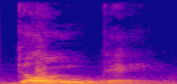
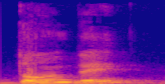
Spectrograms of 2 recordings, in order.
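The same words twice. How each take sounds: First: ¿Dónde? as a clear, falling model for repeating; ¿Dónde? said loud, falling at the end. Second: ¿Dónde? as a clear, rising question; ¿Dónde? said loud, rising at the end. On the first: Teacher to class repeating after him, loud falling model. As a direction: give ¿Dónde? crisply, dropping at the end. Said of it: "Please repeat after me". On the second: Teacher reviewing meanings, loud rising question. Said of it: "Take a look". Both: Shown as a demonstration.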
